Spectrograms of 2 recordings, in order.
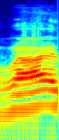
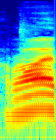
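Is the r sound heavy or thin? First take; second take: thin; heavy. First: A thin r with a flat, open a vowel. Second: A heavy r with a rounded, darker vowel. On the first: The speaker calls it wrong. "റാ എന്ന് പറയരുത്" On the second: The speaker calls it right. "റോ എന്നാണ് പറയേണ്ടത്"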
